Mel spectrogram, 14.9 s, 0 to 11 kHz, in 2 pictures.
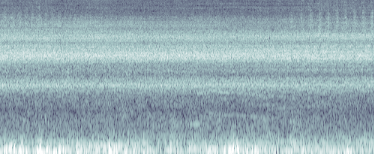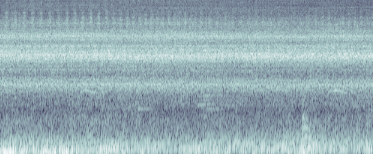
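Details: Cicadas in wooded countryside of Sakon Nakhon, Thailand, recorded on a GoPro Hero 9: a dense, steady, shrill drone in several high bands, finely pulsed at the top, with soft low rumbles and a few faint knocks.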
